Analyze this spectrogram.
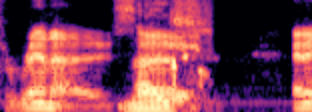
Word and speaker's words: Reno: I tell people it's spelled Reno, but it's pronounced Reno.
